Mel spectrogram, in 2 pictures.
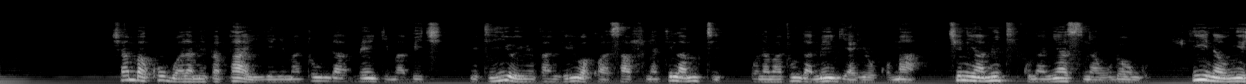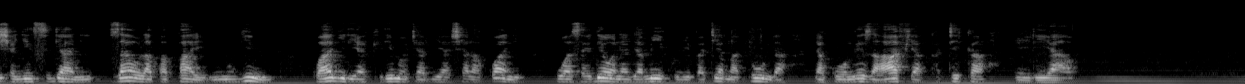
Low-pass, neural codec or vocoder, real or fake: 7.2 kHz; none; real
